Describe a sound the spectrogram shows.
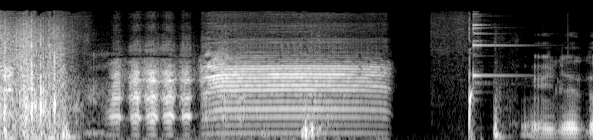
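A pig grunts.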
